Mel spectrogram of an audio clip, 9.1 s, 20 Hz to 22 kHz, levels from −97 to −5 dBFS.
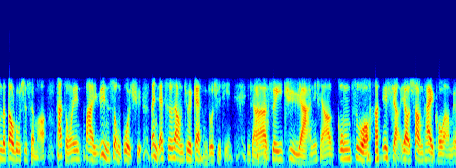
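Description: Radio errors corrupted speech frames, and the AMR narrowband decoder concealed these lost AMR speech frames by repeating its last good pitch and vocal tract settings at falling gain. From 1.60 to 1.68 s a gap that fits three 20 ms frames smears into a drawn-out, fading tone. At 4.08 to 4.16 s a single lost frame causes a brief warbling dip. From 6.12 to 6.23 s another three-frame run stretches and fades, and the speech returns rough for a moment.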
